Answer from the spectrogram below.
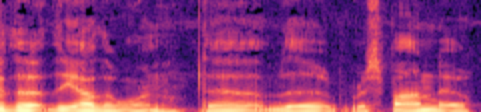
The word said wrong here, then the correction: Reposado: Reposado. – Reposado. I knew I said it wrong.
